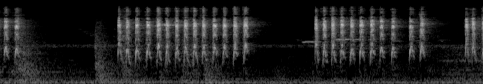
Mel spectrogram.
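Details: Eurasian tree sparrow chattering long and fast in nyerecet style, a sound used to draw out other birds' calls: extended runs of crisp, dry high chips broken by short pauses.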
